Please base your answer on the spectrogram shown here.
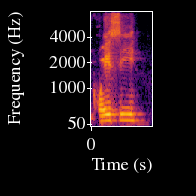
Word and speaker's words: Kwesi: the Cleveland Browns, and how to actually pronounce it. We keep saying Kwesi. It sounds like it's Kwesi. Yeah, that's what it was. Pronunciation Kwesi Dofo Mensah. Kwesi. Gotta say it 10 times.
